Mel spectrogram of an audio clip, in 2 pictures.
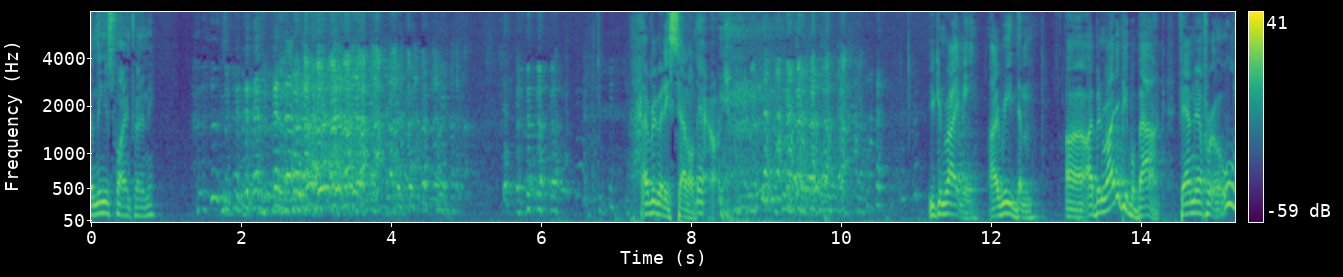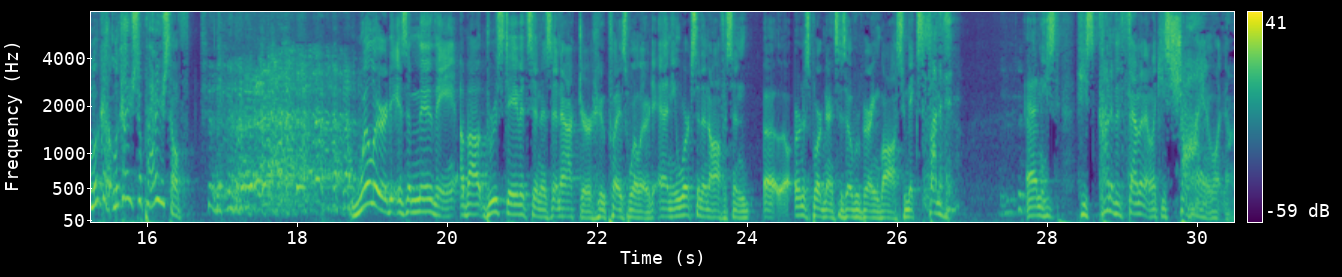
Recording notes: Live from the NerdMelt Showroom in LA.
